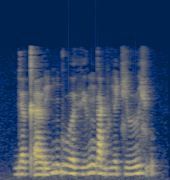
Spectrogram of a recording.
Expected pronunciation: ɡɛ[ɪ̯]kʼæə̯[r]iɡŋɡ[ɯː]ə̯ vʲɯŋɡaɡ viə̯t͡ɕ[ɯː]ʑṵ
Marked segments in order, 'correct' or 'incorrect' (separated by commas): incorrect, incorrect, incorrect, correct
